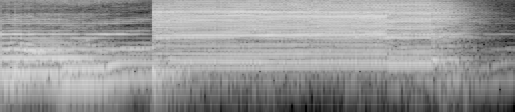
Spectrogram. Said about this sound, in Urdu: اس بار سب سے پہلے بزر بجائی ہے ٹیم بی نے.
